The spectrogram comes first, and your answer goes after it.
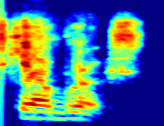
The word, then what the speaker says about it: Kell Brook: Why do Americans say Kell Brooks? It's not Americans, it's just Bo. He just likes to butcher people's names. What's his name then? Kell Brook.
